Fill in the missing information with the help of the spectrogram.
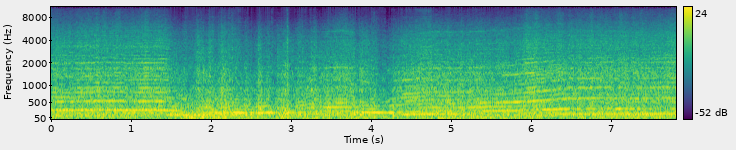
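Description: Rally car engine heard from inside the cockpit on a gravel stage. The revs drop about a second and a half in as the car shifts down from third to second, then climb steadily in second gear through the last few seconds, over the rush of tyres on gravel.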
